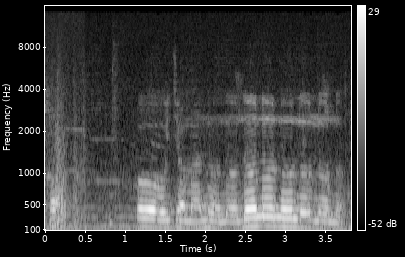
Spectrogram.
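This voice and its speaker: A man's voice: medium pitch, fairly even intonation, moderate pace, warm tone, distant mic, dull audio, lightly acted. A man playing a lazy whining husband. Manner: whiny, pleading. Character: lazy drowsy husband resisting chores. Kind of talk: skit acting.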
